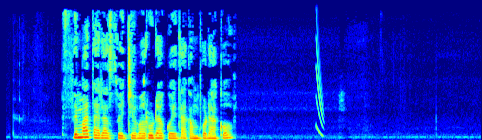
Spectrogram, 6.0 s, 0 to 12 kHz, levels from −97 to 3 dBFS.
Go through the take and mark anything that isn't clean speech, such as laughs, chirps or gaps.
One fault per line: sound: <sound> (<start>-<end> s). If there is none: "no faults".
sound: chirp (3.9-4.1 s)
